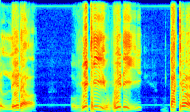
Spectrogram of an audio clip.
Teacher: the T changes into D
